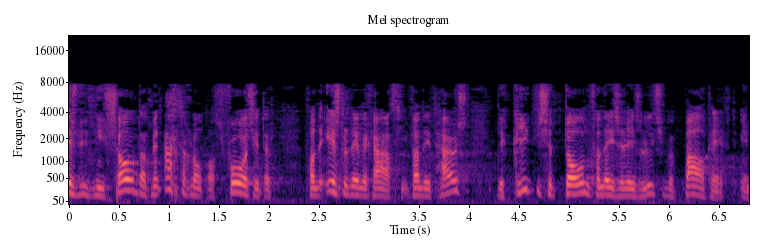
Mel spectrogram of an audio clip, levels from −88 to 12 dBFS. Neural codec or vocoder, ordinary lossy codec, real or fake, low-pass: codec, 16 kHz, 16 kbps, FreqCodec, smaller model; none; fake; none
